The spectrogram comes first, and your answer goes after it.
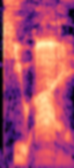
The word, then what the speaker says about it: Qi: And that's Qi, Q-I, not Qi or Quai. It's pronounced Qi.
